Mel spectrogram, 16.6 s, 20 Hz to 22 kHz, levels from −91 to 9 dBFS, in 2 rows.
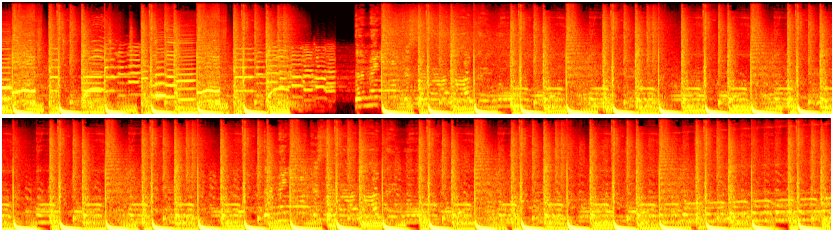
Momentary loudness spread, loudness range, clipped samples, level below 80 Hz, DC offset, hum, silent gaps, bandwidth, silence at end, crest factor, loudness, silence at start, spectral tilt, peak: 2 LU; 1 LU; 1%; -10 dBFS; under 0.1%; none; none; over 20 kHz; 0 s; 8 dB; -9 LUFS; 0 s; -4.5 dB/octave; 0 dBFS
